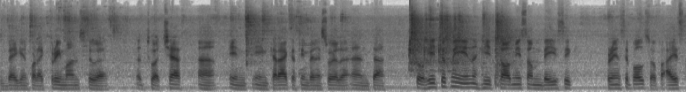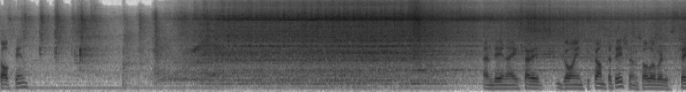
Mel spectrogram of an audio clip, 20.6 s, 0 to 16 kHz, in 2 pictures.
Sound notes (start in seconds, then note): 12.6 ice carving machine running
